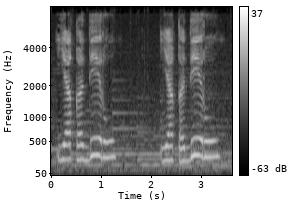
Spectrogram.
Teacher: Sederhana sahaja lantunan pada huruf qaf yang sukun tersebut, ya, di tengah-tengah kalimah. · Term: qalqalah sughra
